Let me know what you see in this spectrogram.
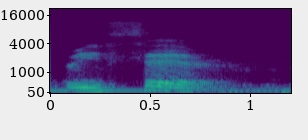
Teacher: Remember, it's prefer. The stress is in the second E, prefer.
